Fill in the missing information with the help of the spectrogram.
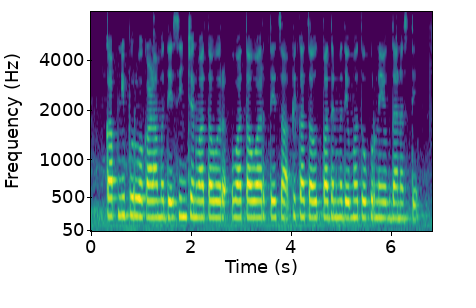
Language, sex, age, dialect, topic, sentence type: Marathi, female, 25-30, Northern Konkan, agriculture, statement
